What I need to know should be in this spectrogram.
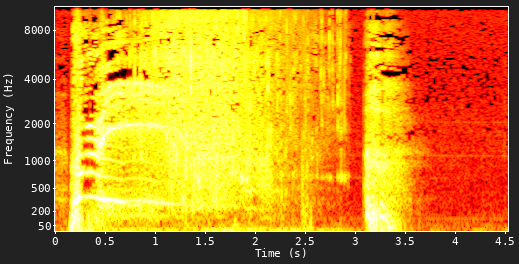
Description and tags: human vomit puke barf
the sound of someone puking
barf, vocal, human, vomit, voice, male, puke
